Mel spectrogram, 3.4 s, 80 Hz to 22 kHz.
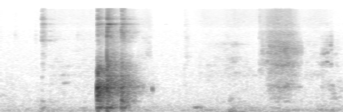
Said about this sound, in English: These are my, these these are some of my favourite gold coins. So these are the most famous coins of all time. This is the the Krugerrand. This is the gold Krugerrand. This isn't 24 karat gold. This is 22 karat gold.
